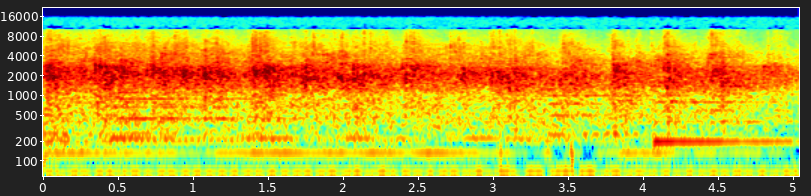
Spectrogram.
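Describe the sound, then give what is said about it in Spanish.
An audience applauds steadily for several seconds, a dense wash of many hands clapping at an even level, with a low sustained musical tone humming underneath. “Si le va a aplaudir, apláudale fuerte al rey.”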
